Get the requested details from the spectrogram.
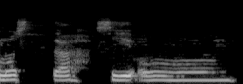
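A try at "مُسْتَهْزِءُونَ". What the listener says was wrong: Oke, coba huruf za tidak siun tapi zi. Ziun, zu. Mustahziun. Mustahzi. Huruf za hati-hati jangan sampai ada aliran nafasnya.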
